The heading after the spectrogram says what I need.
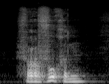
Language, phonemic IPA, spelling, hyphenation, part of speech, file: Dutch, /vərˈvu.ɣə(n)/, vervoegen, ver‧voe‧gen, verb, Nl-vervoegen.ogg
- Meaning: 1. to conjugate 2. to join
